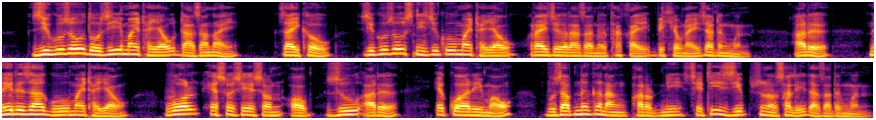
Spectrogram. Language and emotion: Bodo, neutral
